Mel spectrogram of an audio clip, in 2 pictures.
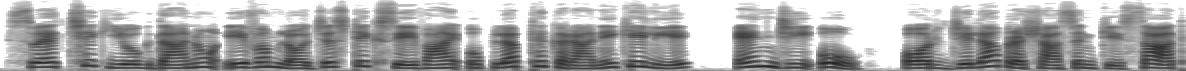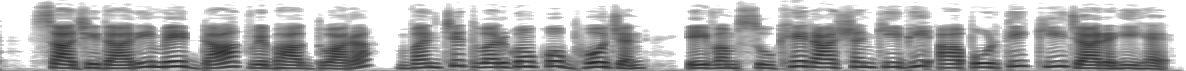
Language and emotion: Hindi, neutral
